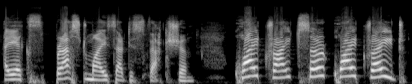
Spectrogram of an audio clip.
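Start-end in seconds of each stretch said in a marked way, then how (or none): 2.3-4.0 high, eager tailor fawning over a rich client; an obsequious tailor, pitched high and loud; fawning shopkeeper. Acted. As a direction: gush with loud, high flattery. Fawning tailor greets millionaire.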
